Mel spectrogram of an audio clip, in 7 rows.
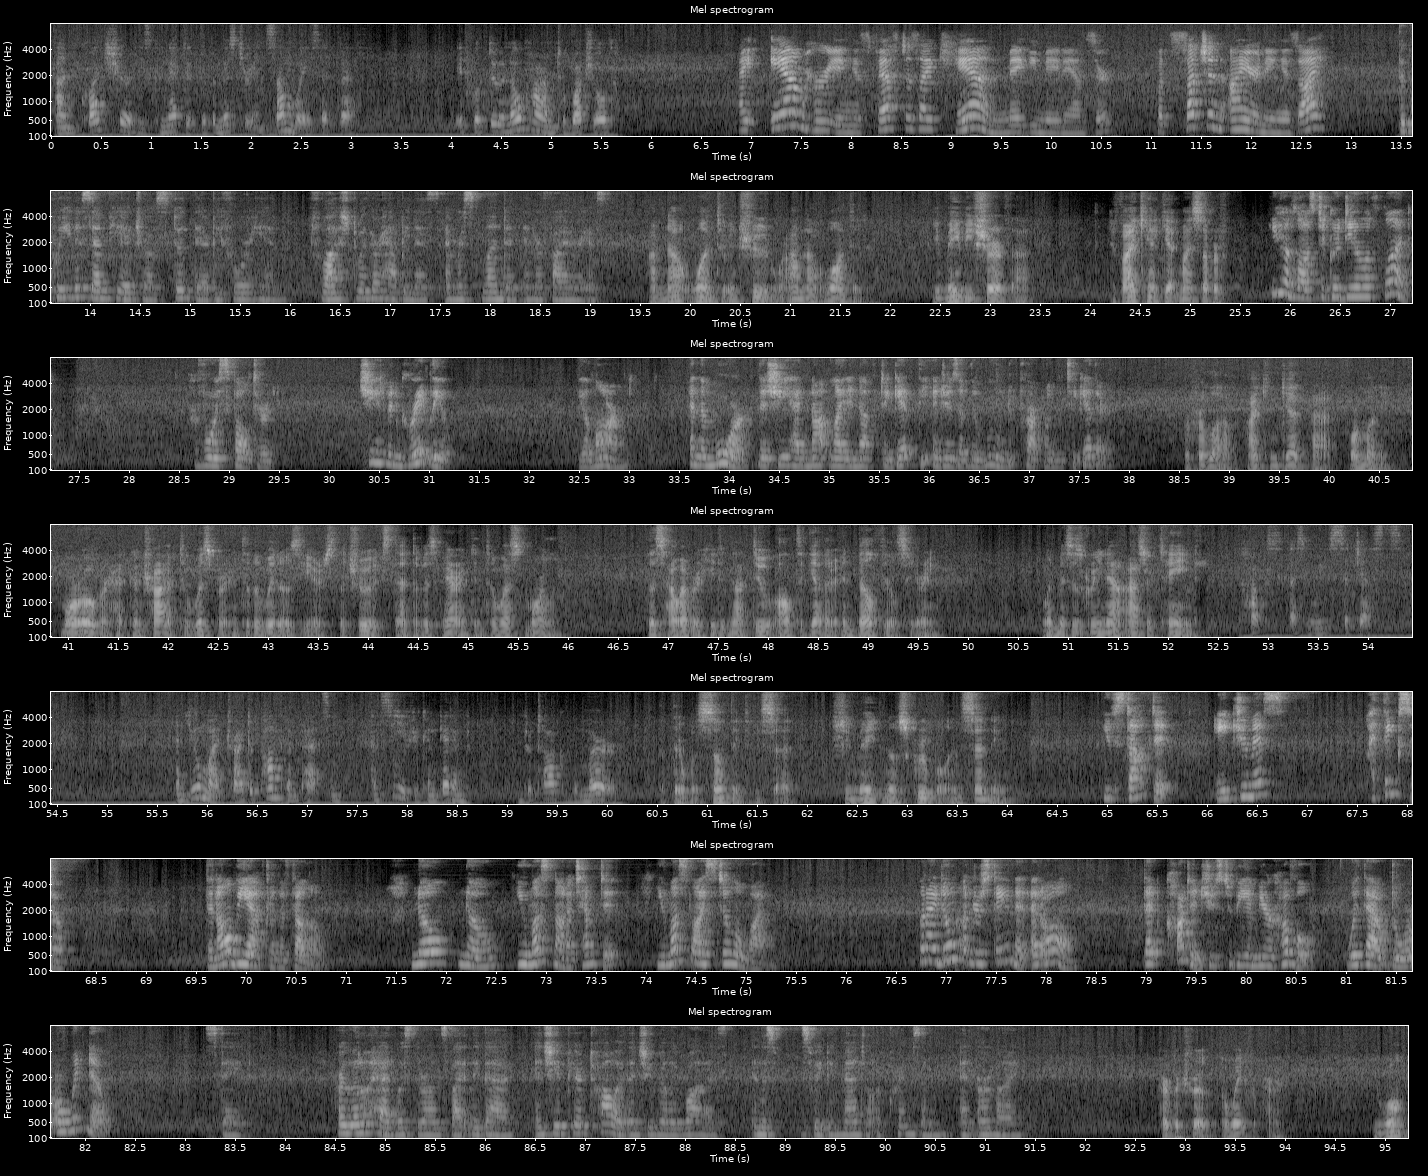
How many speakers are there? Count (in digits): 5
